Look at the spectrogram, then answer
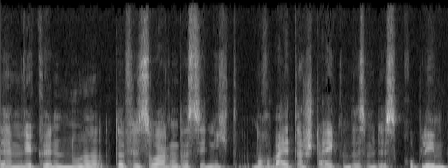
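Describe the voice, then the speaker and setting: A man speaks at a moderate pace in a very deep, low voice, his intonation monotone and flat. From Munich, Bavaria. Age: 40s. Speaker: local politician. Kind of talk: radio interview.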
